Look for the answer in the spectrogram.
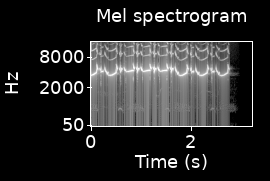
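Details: Northern grosbeak-canary (Abyssinian grosbeak-canary) from the region of Ethiopia, Kenya and Somalia: rapid series of high, bright chirps, each sliding slightly up then down, about three per second for nearly three seconds, clean background.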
